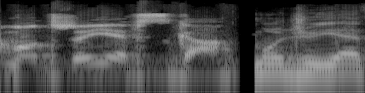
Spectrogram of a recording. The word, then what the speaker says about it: Modrzejewska: Helena Modrzejewska. Modrzejewska. Helena Modrzejewska. Modrzejewska. Helena Modrzejewska. Modrzejewska. It sounds like Modrzejewska. Helena Modrzejewska. Modrzejewska. Oh, maybe the W is a V.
